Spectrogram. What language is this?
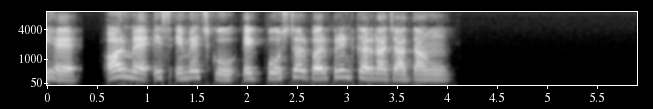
Hindi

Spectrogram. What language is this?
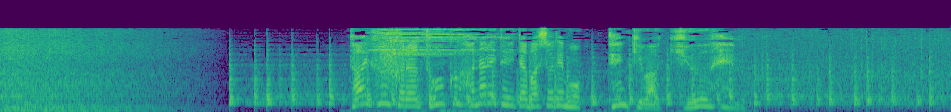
Japanese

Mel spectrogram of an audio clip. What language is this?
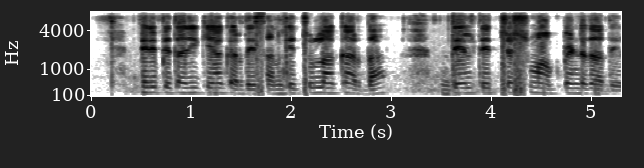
Punjabi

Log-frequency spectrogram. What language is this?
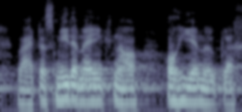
Swiss German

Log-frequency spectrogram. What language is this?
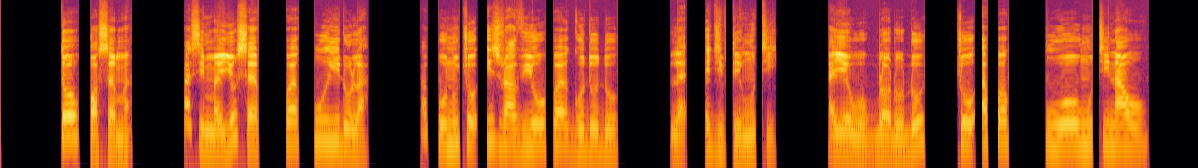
Ewe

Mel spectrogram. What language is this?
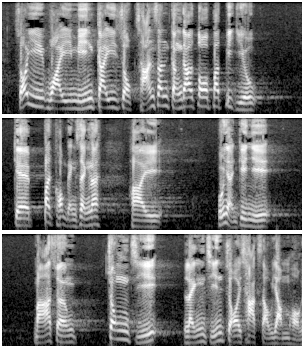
Cantonese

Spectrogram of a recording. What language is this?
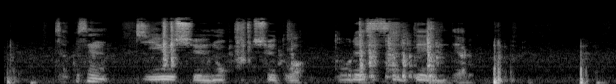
Japanese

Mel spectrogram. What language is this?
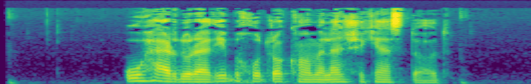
Persian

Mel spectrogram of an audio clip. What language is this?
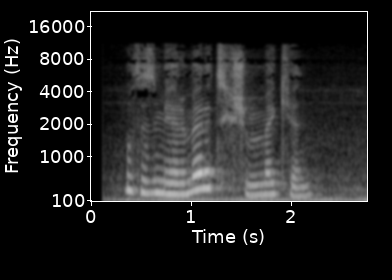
Kabyle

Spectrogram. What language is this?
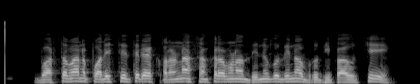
Odia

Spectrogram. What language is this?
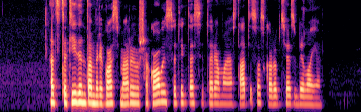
Lithuanian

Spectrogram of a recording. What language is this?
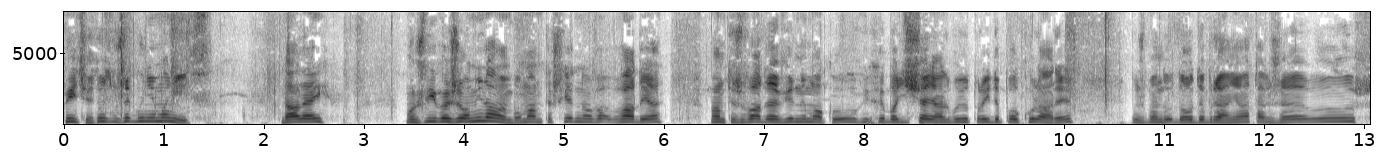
Polish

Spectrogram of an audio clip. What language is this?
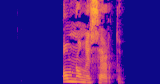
Galician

